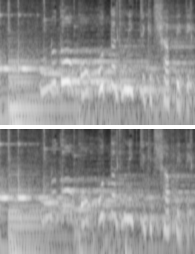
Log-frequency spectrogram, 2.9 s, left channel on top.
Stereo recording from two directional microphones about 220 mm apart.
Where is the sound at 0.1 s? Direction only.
Centre (ahead or behind).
